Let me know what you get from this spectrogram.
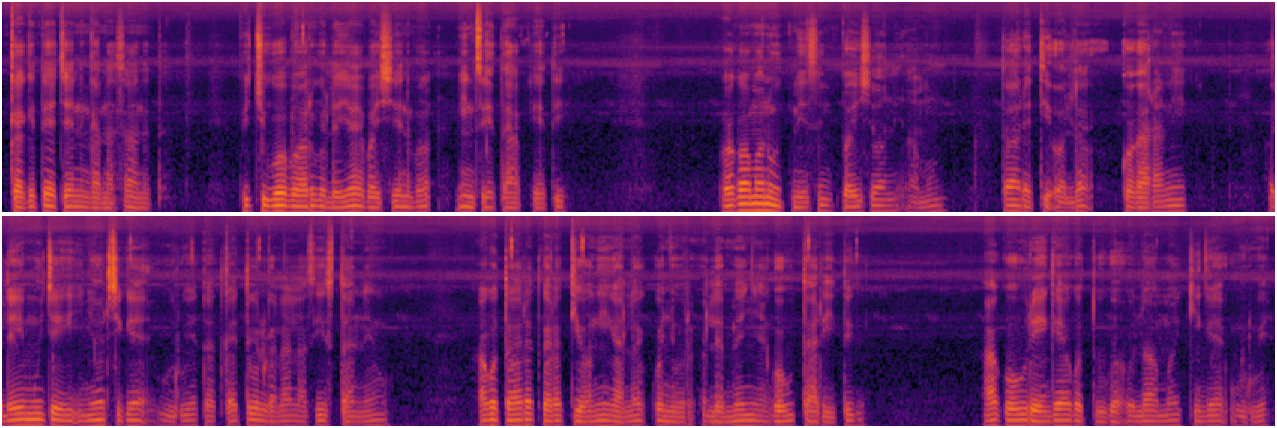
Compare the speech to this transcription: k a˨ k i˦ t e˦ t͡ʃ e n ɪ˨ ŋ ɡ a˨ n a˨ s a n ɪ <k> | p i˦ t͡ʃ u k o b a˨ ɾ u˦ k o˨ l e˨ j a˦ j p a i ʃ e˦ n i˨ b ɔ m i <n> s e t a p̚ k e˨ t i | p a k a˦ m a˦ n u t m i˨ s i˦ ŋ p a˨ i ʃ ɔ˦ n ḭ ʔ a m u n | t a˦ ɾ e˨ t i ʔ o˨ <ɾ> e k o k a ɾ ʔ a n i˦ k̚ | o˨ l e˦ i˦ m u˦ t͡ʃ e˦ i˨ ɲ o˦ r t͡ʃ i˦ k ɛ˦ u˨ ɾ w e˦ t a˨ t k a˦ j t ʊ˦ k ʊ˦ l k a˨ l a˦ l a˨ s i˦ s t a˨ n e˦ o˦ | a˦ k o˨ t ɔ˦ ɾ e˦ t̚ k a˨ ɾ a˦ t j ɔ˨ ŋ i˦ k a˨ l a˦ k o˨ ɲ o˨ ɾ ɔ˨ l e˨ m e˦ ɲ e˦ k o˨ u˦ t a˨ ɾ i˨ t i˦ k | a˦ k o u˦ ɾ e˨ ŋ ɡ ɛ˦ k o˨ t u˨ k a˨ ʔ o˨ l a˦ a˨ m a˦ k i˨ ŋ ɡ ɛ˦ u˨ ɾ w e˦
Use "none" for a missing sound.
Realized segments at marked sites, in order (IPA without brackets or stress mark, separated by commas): t, n, l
